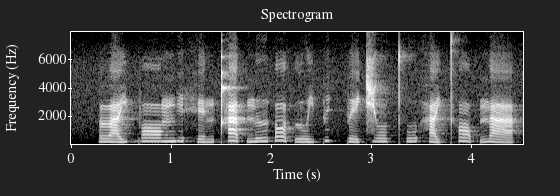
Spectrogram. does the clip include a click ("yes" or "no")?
no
